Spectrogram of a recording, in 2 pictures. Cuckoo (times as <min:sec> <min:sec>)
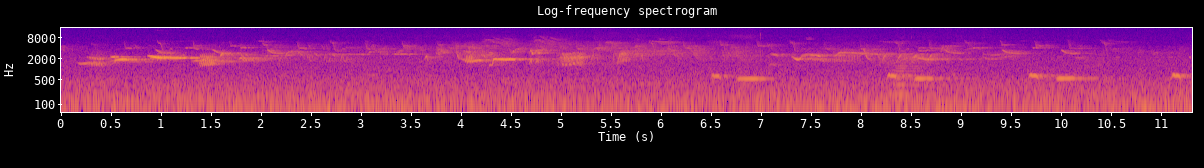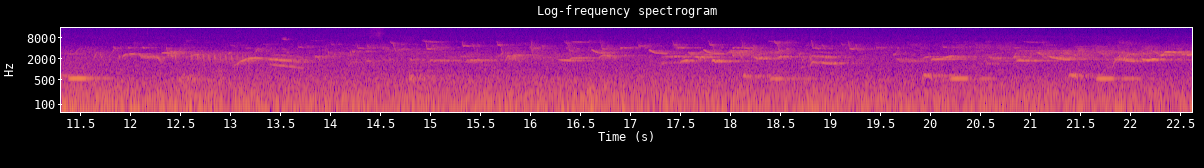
0:06.5 0:07.1, 0:08.3 0:09.0, 0:11.1 0:11.8, 0:20.0 0:20.6, 0:21.4 0:22.1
